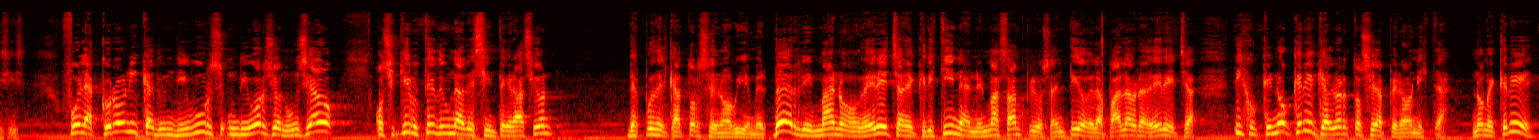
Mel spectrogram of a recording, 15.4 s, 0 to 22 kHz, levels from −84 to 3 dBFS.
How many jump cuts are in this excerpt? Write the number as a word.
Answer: one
